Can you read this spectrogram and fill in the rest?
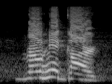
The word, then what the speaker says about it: Rohit Garg: Rohit Garg. – That's awesome. – Did I get it right? – That's it. – Oh! – Yeah, it's Hindi is phonetic.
